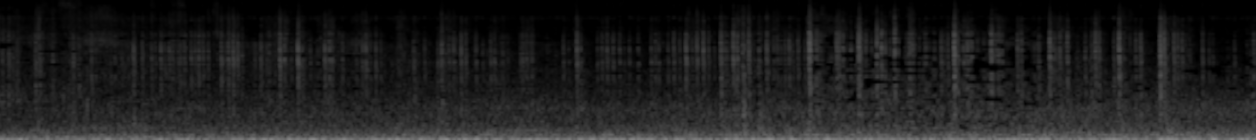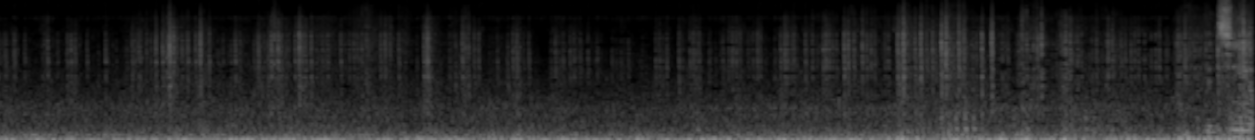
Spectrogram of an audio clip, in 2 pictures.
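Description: Street traffic rumbles past as cars and a red truck pull up, a steady, moderately loud low roar of passing vehicles with shifting engine and tyre noise.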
